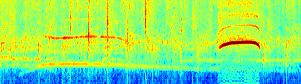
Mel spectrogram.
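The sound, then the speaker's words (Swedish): An audience applauds to vote for the woman in the green blanket to win a goodie bag, a steady, dense patter of claps for about three seconds, with a high whistle cutting through near the end. “Ni som tycker att kvinnan med grön filt ska vinna, applådera nu.”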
